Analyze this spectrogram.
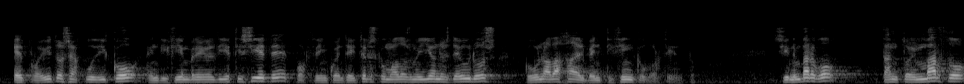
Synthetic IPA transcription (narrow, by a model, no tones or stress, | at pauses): e̞lpɾo̞jek̚t̪oseaxuðiko̞e̞nd̪iθje̞mbɾeeld̪je̞θisje̞t̪e̞po̞ɾθiŋkwe̞nt̪ajt̪ɾe̞sko̞maðo̞zmiʎo̞ne̞zðeewɾo̞skonunaβ̞axaðe̞lβe̞nt̪iθiŋkopo̞ɾθje̞̰nt̪o̥ | sinẽ̞mbaɾɣ̞o̞t̪ant̪oemːaɾθo̞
